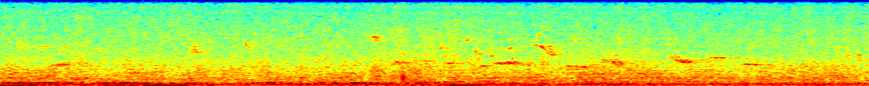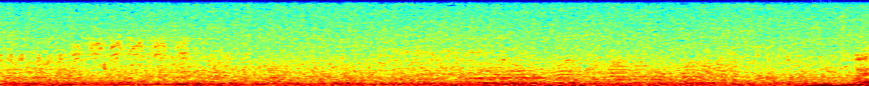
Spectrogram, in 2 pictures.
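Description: Bees buzzing in a steady, even hum.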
